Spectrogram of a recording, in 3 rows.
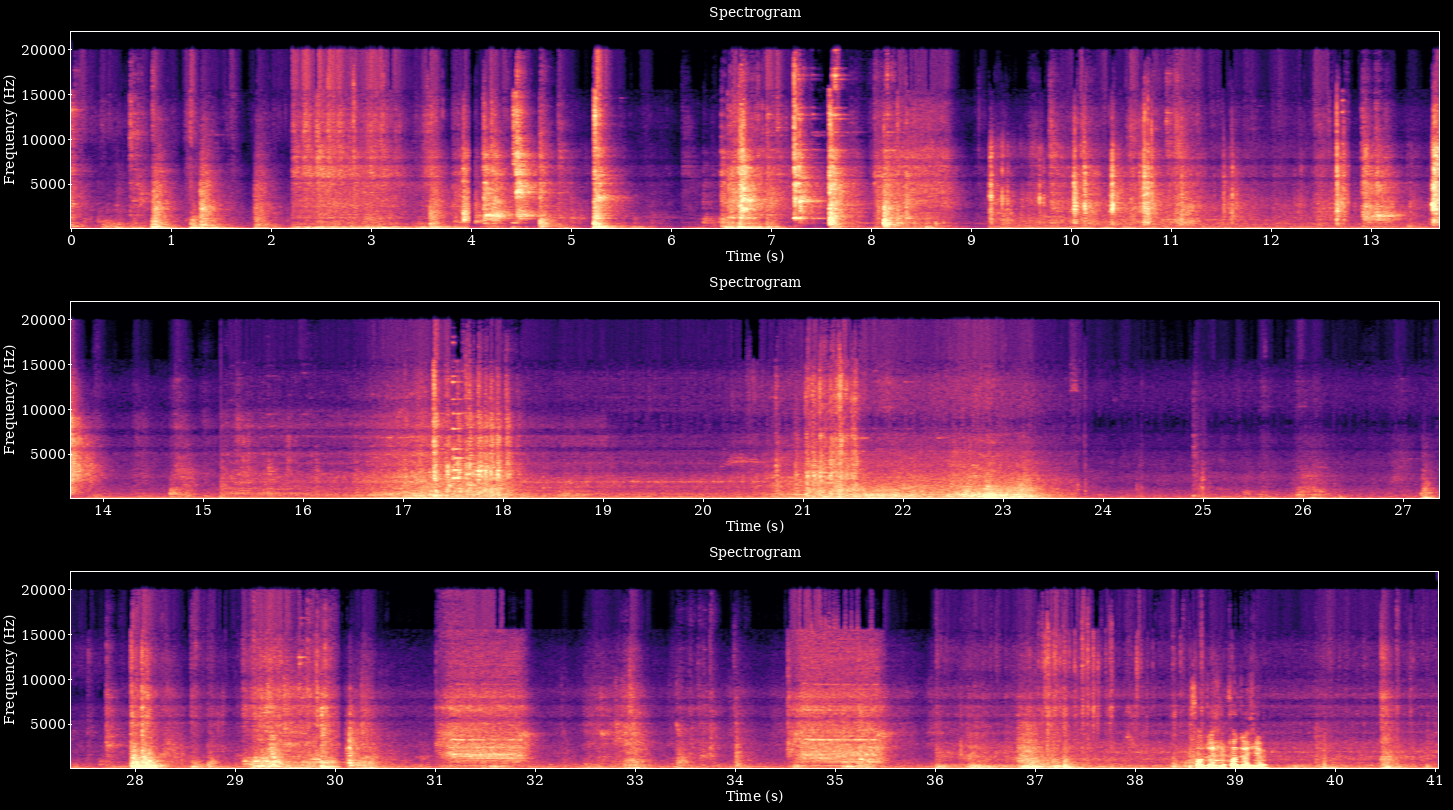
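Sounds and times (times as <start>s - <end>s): renovation knocks and clatters: 0.0s - 14.1s, 36.0s - 41.0s.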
